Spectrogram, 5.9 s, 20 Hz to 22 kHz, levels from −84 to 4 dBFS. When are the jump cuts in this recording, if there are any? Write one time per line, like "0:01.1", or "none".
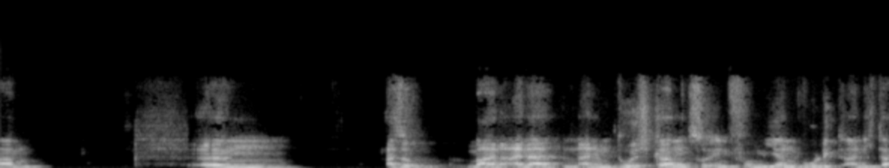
0:01.2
